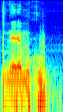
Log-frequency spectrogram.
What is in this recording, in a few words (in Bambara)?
"nɛrɛmugu", Bambara; couleurs; Mots Bambara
